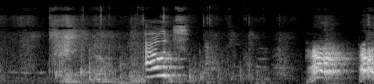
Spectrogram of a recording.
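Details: A Doberman puppy learning hold-and-bark training gives short, sharp barks on command while a trainer's voice gives instructions.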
